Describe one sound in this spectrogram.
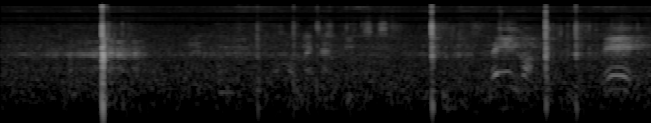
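A volleyball is struck with a sharp thump.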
